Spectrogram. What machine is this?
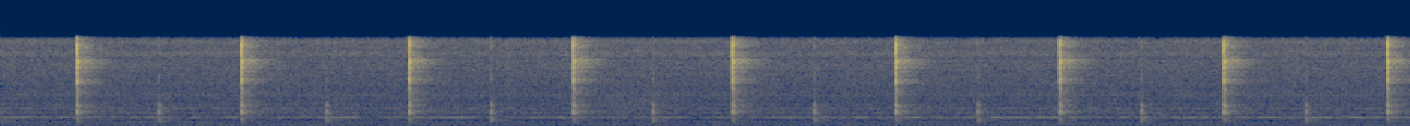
valve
